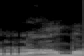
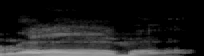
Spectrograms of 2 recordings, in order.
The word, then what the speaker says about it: Rama: Ra, ma, what happens? Ma is lip, that is the end. So Rama is the whole spectrum of your pronunciation. So make them say it loud. Rama, Rama, Lakshmana, Bharata, Shatrughna.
